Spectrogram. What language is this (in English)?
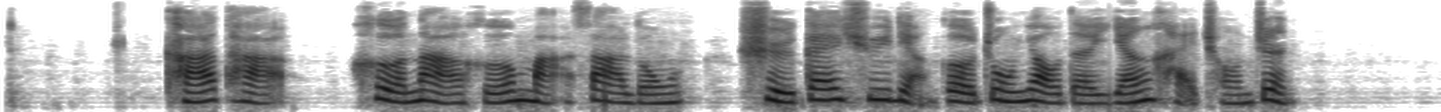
Chinese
